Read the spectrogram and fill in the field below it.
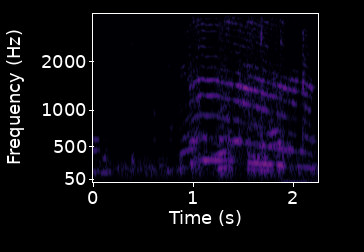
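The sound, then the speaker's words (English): After a quiet, muffled start, a sheep lets out a loud, wavering bleat that carries on for over a second, prominent, with a bleating cry fading at the end. “So Samuel said, well, why am I hearing the bleeding of sheep?”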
